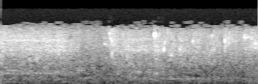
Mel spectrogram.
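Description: Liquor pours steadily from a jug into a cup, a bright trickling stream with a few small splashes toward the end and no voices.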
